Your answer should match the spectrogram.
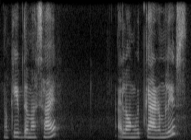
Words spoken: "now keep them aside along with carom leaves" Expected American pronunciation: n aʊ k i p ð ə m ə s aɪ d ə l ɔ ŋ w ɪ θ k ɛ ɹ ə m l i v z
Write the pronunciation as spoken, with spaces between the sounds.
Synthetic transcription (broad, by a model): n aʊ k i p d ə m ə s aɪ ə l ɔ ŋ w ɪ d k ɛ ɹ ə m l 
